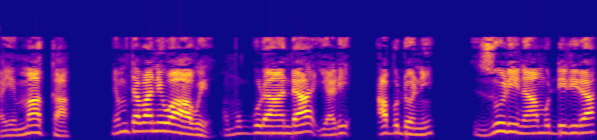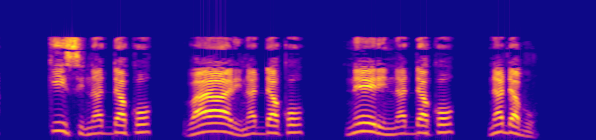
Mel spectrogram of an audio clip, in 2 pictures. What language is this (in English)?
Ganda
